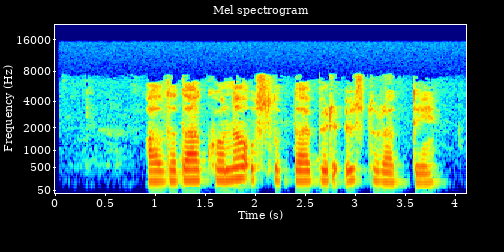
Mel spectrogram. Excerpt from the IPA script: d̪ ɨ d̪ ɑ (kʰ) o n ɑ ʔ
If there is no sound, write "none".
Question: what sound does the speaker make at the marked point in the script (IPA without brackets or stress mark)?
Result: kʰ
